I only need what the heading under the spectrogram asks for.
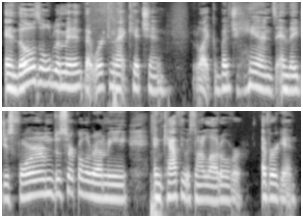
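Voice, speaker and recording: Woman, deep voice, casual personal storytelling, reflective, rambling. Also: a little fast, vocal fry, dark tone. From Newton, Iowa, USA. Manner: rambling, reflective, often drifting back with "anyway". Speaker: storyteller recounting her life.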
